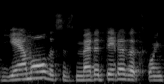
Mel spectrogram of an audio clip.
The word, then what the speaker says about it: YAML: So first we'll talk more about YAML. So this rhymes with camel.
